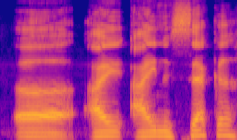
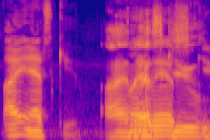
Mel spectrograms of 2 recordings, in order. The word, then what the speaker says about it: Ionescu: Ineseka, is that how you say it? Ionescu. Isn't that Kobe's girl?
